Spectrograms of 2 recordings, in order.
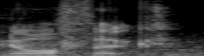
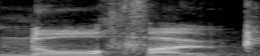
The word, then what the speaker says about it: Norfolk: name by the way it's not nor folk its Norfolk Tara Norfolk oh crap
